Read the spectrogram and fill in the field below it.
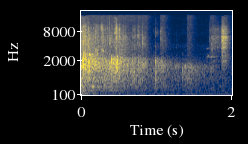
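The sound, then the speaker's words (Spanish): An audience applauds the word of the Lord, a dense wash of many hands clapping that starts full and gradually thins and fades over a couple of seconds, with a few scattered claps near the end. “Denle un aplauso a la palabra del Señor”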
